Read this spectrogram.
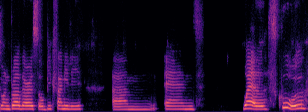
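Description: A woman's voice: a little high, darkish tone. A woman from Switzerland speaking as an interview guest, telling her own story in a candid, reflective way. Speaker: podcast guest, entrepreneur. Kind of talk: conversational interview.

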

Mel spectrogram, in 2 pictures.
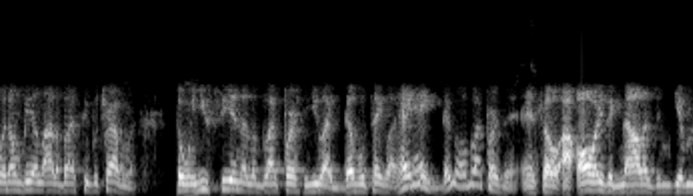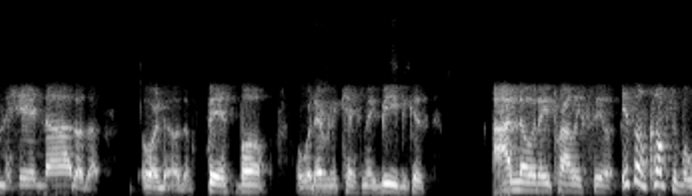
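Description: An American man telling stories casually as a guest, slangy and animated in the way he acts out little exclamations. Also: mid-range voice, breathy edge. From Milwaukee, United States. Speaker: podcast guest, travel series host. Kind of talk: casual conversational storytelling. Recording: thin phone-like call audio.

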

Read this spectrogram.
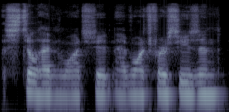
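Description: A man's voice: mid-range voice, fairly quick. A man co-hosting a podcast, chatting casually and rambling with frequent restarts. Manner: rambling, self-correcting, even-toned. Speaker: podcast co-host. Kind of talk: casual chat.

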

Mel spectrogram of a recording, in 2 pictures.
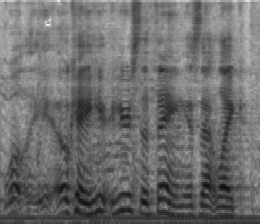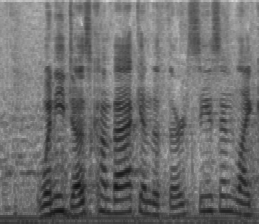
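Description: A man's voice: sits high, expressive, normal speed. A man hosting a casual movie reaction show, chatty, informal and enthusiastic. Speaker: podcast host. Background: film music playing.

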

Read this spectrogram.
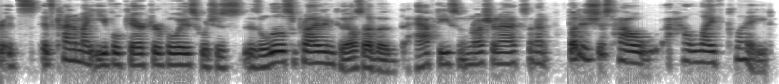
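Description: A man's voice: medium pitch, a bit bright. A man hosting a podcast, talking in a rambling, enthusiastic monologue. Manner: rambling, enthusiastic, many fillers. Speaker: podcast host.

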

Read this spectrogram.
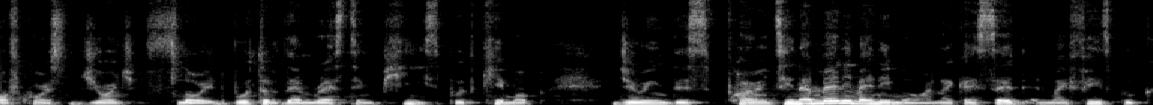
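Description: A middle-aged woman hosting a solo podcast, speaking slowly and heavily with a low, barely audible voice. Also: mellow, breathy edge. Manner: slow, heavy-hearted and reflective. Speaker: podcast host.

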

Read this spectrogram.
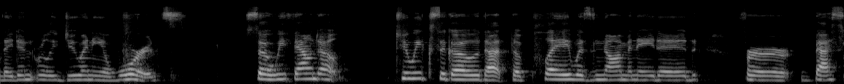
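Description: A woman's voice: mid-range voice, a bit bright. A woman in her thirties from Ontario, Canada, a guest actress chatting in an interview, telling stories and laughing often. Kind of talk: casual interview chat.

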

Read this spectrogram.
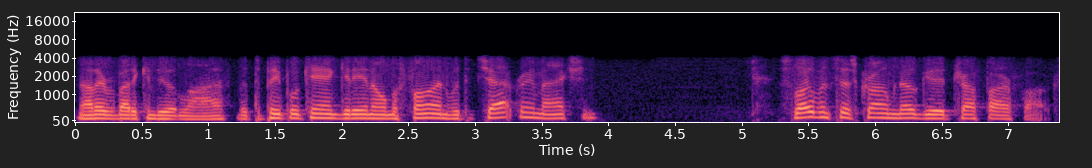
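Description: A man's voice: medium pitch, steady tone, fast talker, no echo. A man from Alabama with a Southern accent, hosting a radio show in a folksy, joking way. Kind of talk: casual radio chat. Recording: tinny phone line.

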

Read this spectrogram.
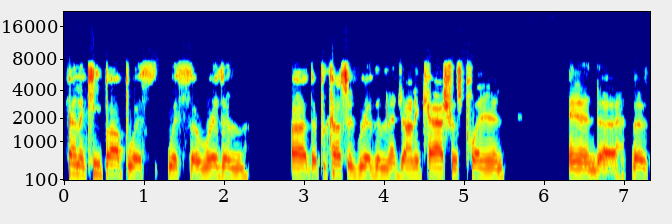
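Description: A young man with a higher-pitched voice, chatting casually as a musician guest with lots of fillers and restarts. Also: clean tone, no room sound. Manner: relaxed, rambling, many fillers and restarts. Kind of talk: casual interview chat. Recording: dull, muffled audio.

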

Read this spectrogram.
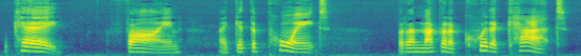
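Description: A woman's voice: on the low side, slow, fairly bright tone. A woman voicing a teenage sister with a fake sweet, whiny way of asking.

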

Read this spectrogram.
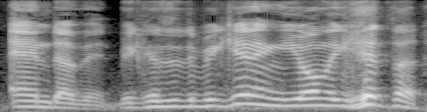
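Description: A man's voice: a little high, lively intonation, very fast, very noisy. A man co-hosting a podcast who explains things step by step and drops dry jokes in casual chat with friends. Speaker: podcast co-host.

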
